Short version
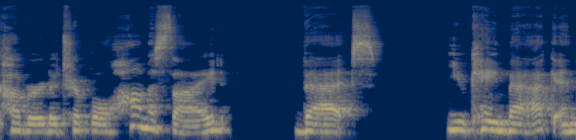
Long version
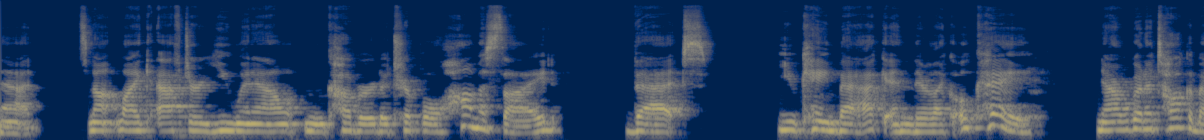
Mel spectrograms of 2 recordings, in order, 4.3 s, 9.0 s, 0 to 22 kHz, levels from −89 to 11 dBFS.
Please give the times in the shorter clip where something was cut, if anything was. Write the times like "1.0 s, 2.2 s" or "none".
none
